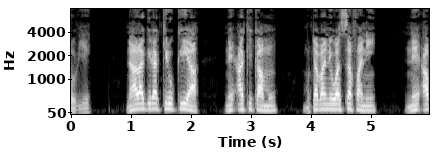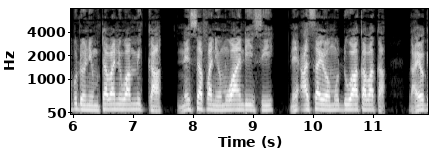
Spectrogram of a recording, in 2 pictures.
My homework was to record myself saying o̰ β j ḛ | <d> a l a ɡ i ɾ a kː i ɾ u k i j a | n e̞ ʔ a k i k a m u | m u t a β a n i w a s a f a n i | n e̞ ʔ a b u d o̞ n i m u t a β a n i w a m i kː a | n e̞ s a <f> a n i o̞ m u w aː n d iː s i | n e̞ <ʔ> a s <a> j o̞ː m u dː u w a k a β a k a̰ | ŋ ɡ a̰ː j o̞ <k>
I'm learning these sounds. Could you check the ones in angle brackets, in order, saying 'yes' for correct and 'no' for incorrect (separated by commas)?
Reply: no, yes, yes, yes, no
